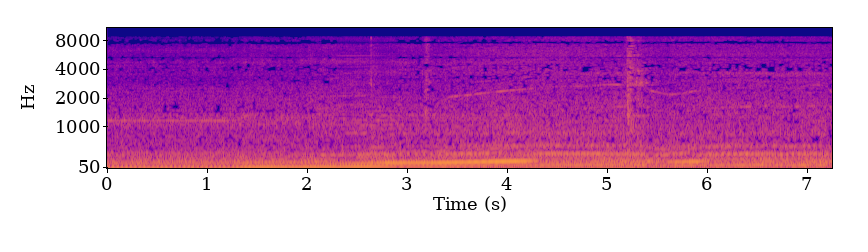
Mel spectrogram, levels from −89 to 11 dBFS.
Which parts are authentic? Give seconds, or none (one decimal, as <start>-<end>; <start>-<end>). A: 0.0-2.3; 2.9-7.3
